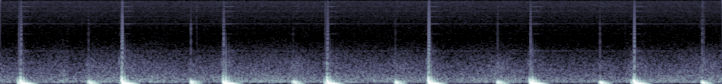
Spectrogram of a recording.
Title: Herzschlag Geräusch - Hilft Ihrem Baby beim Einschlafen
